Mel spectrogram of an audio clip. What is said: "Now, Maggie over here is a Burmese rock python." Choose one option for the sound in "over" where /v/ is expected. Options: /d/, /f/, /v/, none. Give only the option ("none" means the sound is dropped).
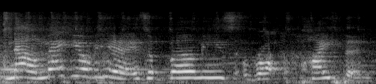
/v/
